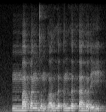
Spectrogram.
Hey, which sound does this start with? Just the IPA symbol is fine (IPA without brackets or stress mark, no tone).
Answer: mː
